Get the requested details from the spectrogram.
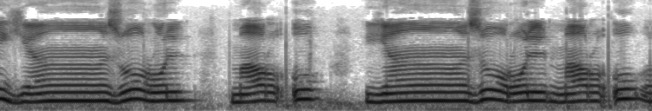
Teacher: نون حروف یہاں پہ نون ساکن کے بعد زوا ہے تو اخفاء ہو رہا ہے. اخفاء کا مطلب ہے نون کو ہلکا سا چھپائیں گے اور تھوڑا ناک میں آواز لے جائیں گے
